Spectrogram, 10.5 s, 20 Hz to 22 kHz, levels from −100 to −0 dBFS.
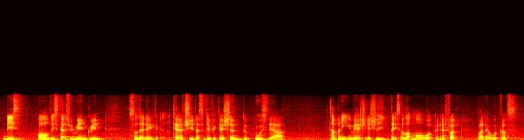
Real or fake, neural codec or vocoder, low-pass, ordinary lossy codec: fake; codec, 16 kHz, 2 kbps, X-Codec, HuBERT features, trained on balanced general audio; 7.2 kHz; none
